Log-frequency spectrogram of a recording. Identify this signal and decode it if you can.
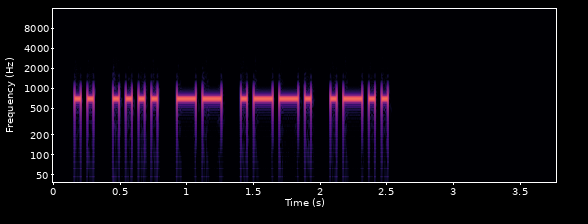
Morse code, heard as a keyed tone, about 25 wpm, 700 Hz. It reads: IHMPL
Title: Code Groups - 5 Letters - 25wpm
